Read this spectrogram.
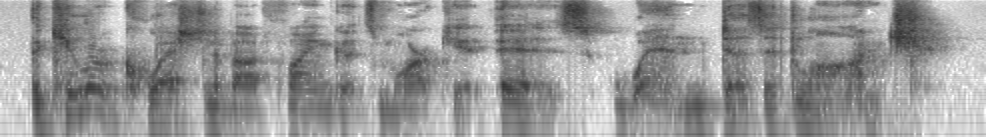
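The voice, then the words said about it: Put-on American accent. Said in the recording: “I'll use my American accent for this.”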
